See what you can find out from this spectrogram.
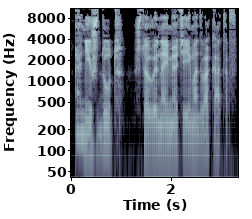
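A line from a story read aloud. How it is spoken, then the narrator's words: Plain. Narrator (Russian): сказал я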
